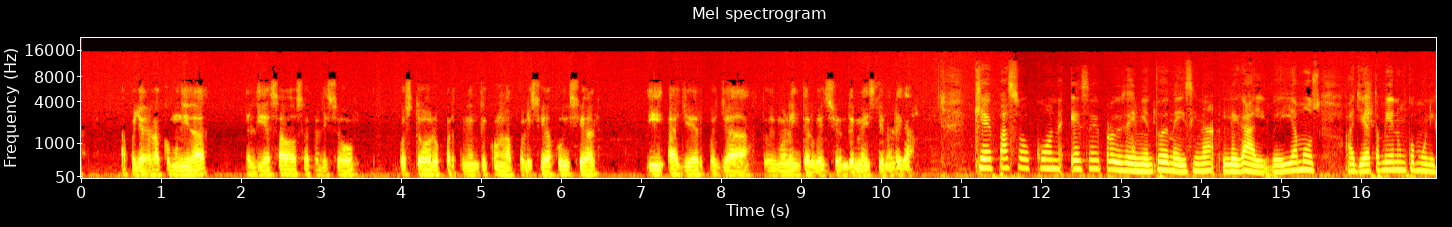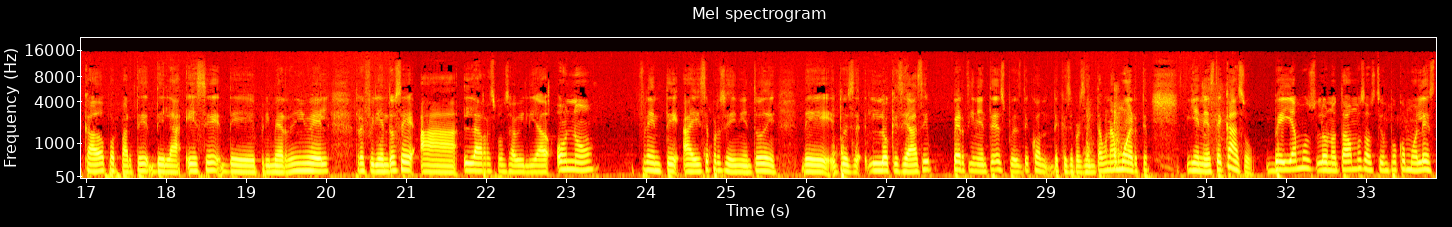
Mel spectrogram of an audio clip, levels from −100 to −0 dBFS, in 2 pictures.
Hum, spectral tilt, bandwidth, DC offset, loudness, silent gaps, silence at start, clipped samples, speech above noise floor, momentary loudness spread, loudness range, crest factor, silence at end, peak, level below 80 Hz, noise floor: none; -5.5 dB/octave; 15.5 kHz; under 0.1%; -17 LUFS; none; 0 s; under 0.1%; 25 dB; 8 LU; 3 LU; 16 dB; 0 s; -2 dBFS; -36 dBFS; -41 dBFS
